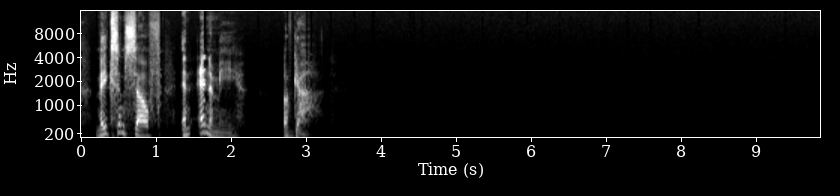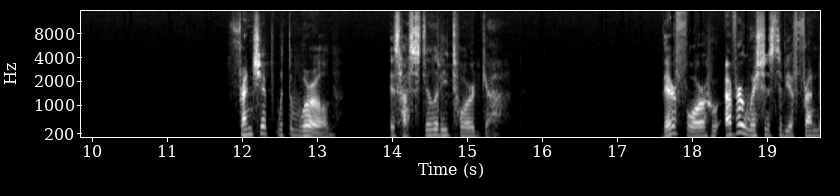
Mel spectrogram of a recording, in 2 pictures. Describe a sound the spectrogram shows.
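A man speaks calmly through a microphone in a large room, pausing for long stretches.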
